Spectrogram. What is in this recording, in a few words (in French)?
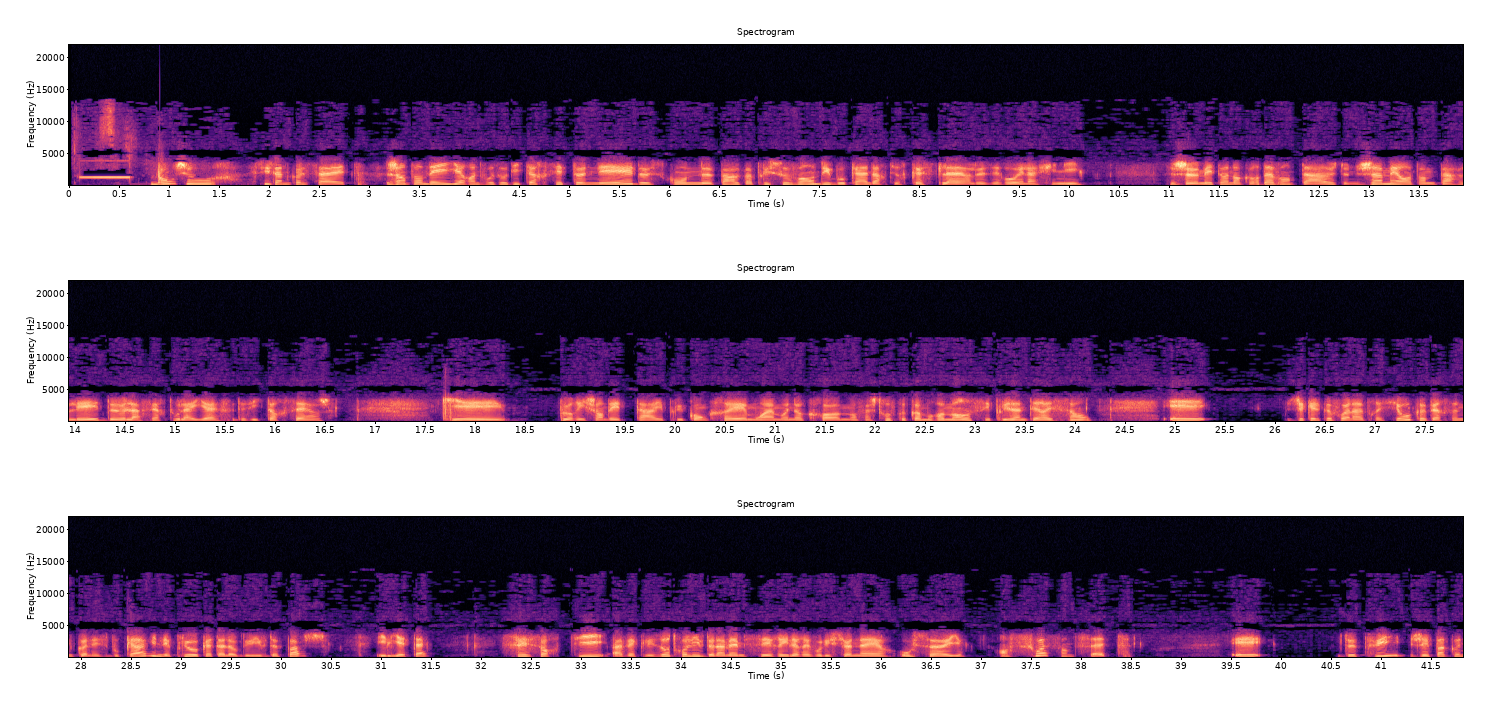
repondeur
